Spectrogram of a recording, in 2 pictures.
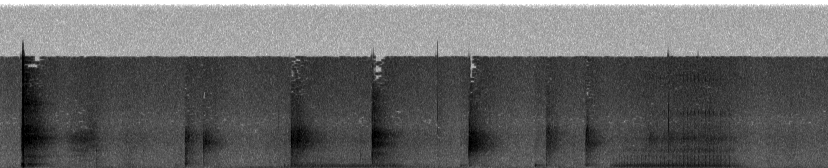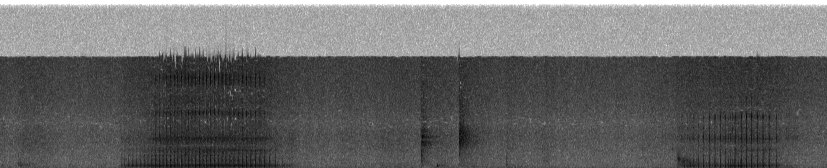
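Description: A sleeping French Bulldog snores in soft, raspy bursts every few seconds.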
